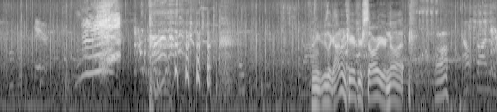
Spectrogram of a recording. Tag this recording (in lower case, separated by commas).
livestock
